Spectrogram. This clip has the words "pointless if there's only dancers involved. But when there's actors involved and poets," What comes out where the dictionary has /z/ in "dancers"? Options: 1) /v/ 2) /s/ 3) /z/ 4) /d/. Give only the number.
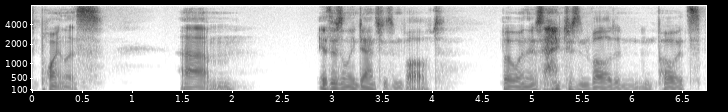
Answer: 3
